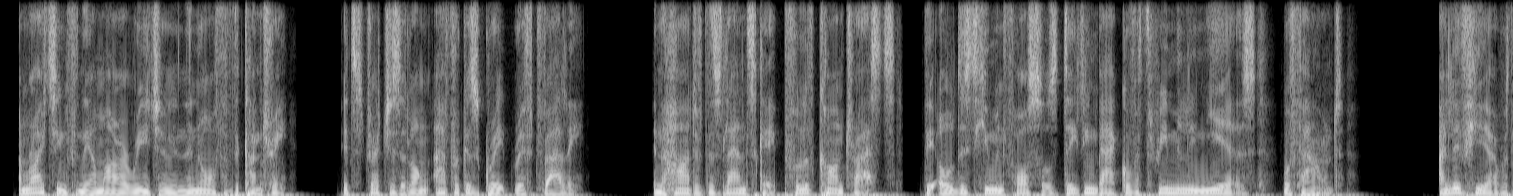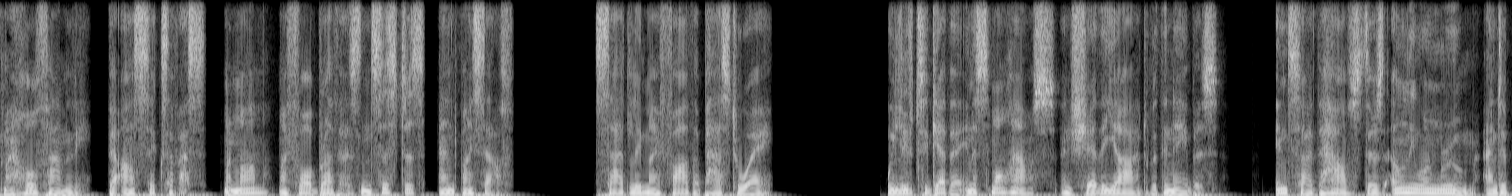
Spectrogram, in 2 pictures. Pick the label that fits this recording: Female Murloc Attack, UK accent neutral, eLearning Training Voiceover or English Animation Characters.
UK accent neutral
